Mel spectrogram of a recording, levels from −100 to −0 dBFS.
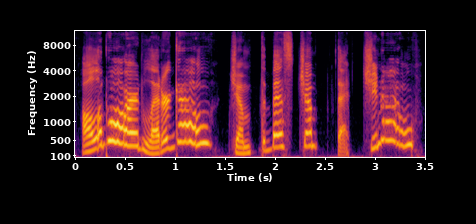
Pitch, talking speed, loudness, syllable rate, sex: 320 Hz, 205 wpm, -16 LUFS, 6.3 syllables/s, female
